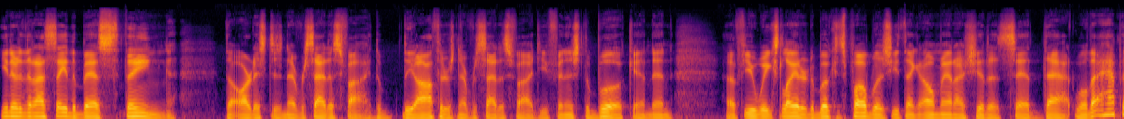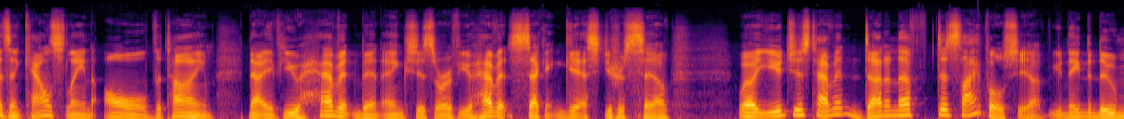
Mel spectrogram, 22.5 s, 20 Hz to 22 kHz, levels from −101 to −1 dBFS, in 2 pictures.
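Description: At 21.01 s the speech drops into a block of digital silence. It lasts about 2.9 ms, which fits a 128-sample buffer left unfilled. The cut to silence and back has no fade. It is heard as a tick or dip.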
